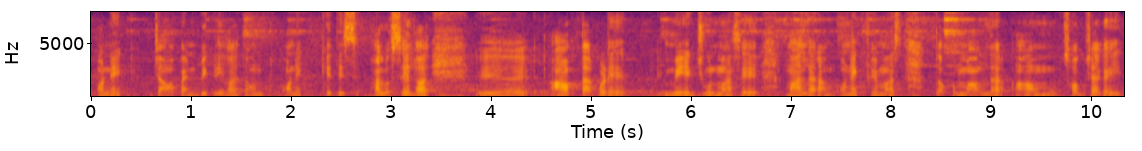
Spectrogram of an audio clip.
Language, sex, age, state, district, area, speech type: Bengali, male, 18-30, West Bengal, Paschim Bardhaman, urban, spontaneous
